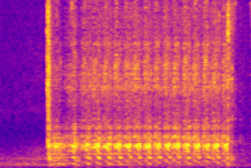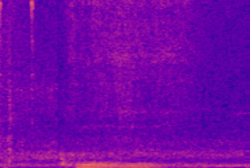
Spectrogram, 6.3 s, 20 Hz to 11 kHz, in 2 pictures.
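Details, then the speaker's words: Nissan CA18DET swap: the starter cranks with an even churning beat for about two seconds, the engine barely catches, then drops away. It starts but won't keep running. The owner wonders if something wasn't tightened; cause unconfirmed, oil leak also noticed. "Now that it's in, it seems to not want to run."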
